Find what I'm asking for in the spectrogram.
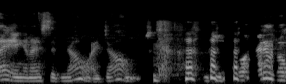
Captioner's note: laughs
